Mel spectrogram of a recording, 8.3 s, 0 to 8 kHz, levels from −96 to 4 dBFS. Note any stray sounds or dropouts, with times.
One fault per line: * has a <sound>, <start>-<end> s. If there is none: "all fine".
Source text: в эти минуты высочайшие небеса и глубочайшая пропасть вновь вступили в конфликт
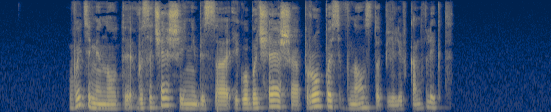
all fine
